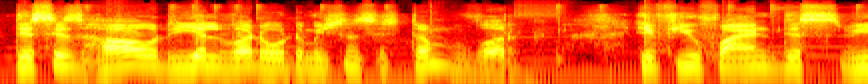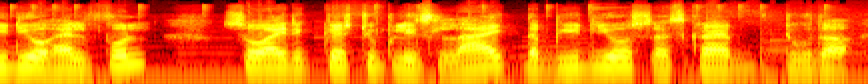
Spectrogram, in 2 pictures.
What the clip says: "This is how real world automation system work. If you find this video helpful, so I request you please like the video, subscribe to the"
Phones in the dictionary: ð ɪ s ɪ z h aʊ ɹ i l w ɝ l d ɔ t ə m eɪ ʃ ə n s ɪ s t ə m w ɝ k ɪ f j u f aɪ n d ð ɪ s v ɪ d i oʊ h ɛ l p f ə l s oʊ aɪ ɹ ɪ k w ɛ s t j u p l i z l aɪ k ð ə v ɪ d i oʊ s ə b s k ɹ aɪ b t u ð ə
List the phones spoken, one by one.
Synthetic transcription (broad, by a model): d ɪ s ɪ z h aʊ ɹ i l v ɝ d ɔ t ə m eɪ ʃ ə n s ɪ s t ə m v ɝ k ɪ f j u f aɪ n d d ɪ s v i d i oʊ h ɛ l p f ə l s oʊ aɪ ɹ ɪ k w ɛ s t j u p l i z l aɪ k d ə v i d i oʊ s ə b s k ɹ aɪ b t u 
